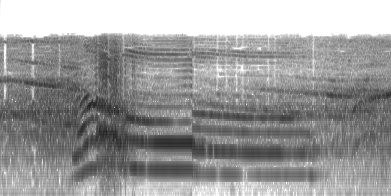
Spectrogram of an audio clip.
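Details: Saluki howling in response to emergency services sirens: a rising then long, steady wavering howl with rich overtones, tailing off after about three seconds, with a siren sweeping faintly underneath.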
